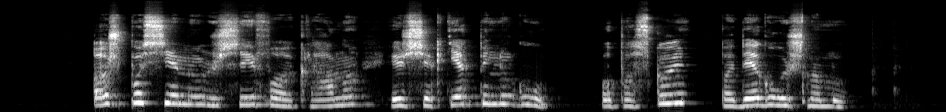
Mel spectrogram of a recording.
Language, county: Lithuanian, Vilnius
